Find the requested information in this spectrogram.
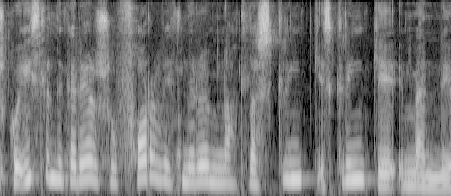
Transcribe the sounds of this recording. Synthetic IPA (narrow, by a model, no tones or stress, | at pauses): skɔist̪lɛnt̪iŋkaɾɛɾʏsɔfɔɾvɪht̪nɪɾʏmnaht̪laskɾiɲcɪskɾiɲcɪmɛnːɪ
